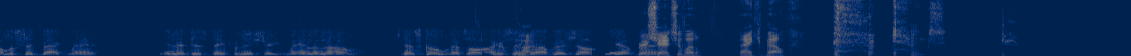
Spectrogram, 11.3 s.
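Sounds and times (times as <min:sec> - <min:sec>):
speech: 0:00.0 - 0:09.5
man clearing throat after choking on a drink: 0:08.4 - 0:09.4, 0:10.0 - 0:10.2.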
